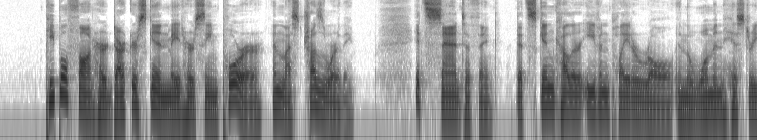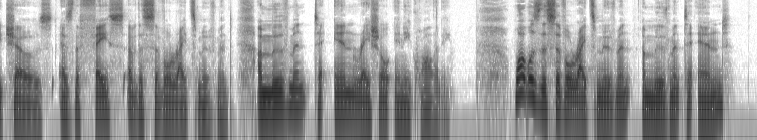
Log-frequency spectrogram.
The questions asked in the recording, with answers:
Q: What was the civil rights movement a movement to end?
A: The civil rights movement was a movement to end racial inequality.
